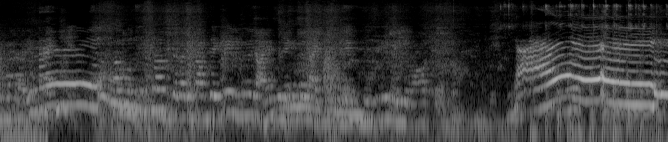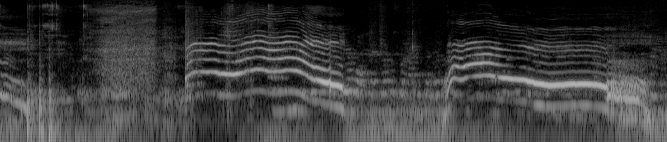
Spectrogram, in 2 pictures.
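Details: Lone hungry, thirsty, frightened street cat that wandered in from elsewhere. Long drawn-out wailing meows that rise and then fall, three of them in the second half, after a stretch of a person's Hindi speech mixed with softer cat calls.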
